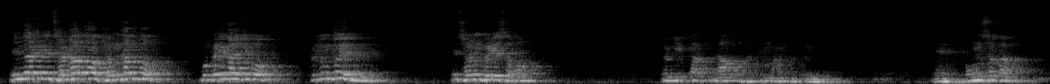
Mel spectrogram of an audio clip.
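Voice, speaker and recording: A man's voice: high voice, a little mellow. A man from the Jeolla region preaching a sermon, emphatic and repetitive, with many rhetorical questions. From Jeolla region, Korea. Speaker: pastor. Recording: echoey church hall, distant mic.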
